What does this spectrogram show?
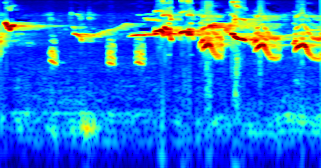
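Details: Morning song of a white-rumped shama, played to spur a captive bird into full song: long clear whistles sliding downward, then a dense run of rich warbling and rolling whistled notes.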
